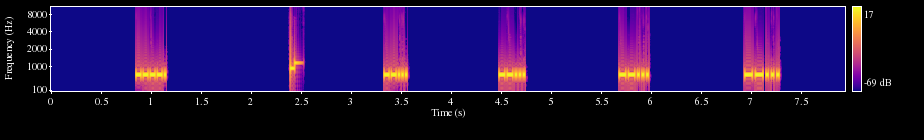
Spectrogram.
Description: Morse code, heard as a keyed tone, about 61 wpm, spaced as for 9 wpm, 700 Hz. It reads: 9 7777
